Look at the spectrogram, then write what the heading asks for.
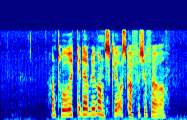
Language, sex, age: Norwegian, male, 23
